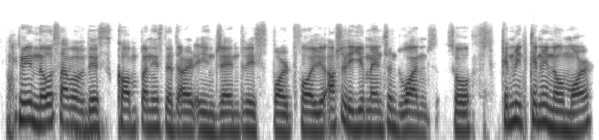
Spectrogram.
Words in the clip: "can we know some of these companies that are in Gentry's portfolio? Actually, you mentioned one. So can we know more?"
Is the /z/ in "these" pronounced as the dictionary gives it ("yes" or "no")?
no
